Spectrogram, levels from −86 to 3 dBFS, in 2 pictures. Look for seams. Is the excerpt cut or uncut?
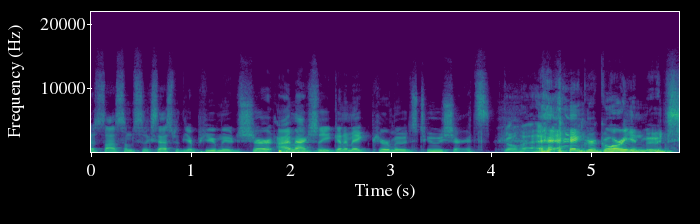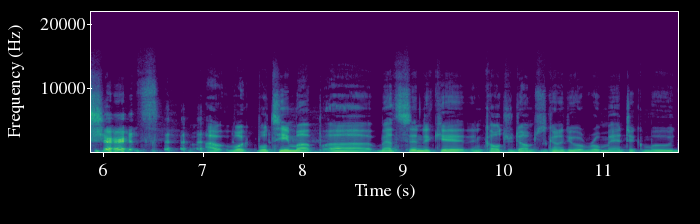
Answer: uncut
